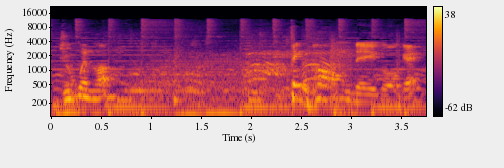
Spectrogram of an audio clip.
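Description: A man co-hosting a gaming show, reacting loudly, laughing and teasing his partner as they play. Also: medium pitch, measured pace. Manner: excitable, swearing, laughing, teasing. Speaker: co-host playing along. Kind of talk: casual let's-play commentary. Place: indoor room, seated on a couch. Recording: roomy echo with loud game music.

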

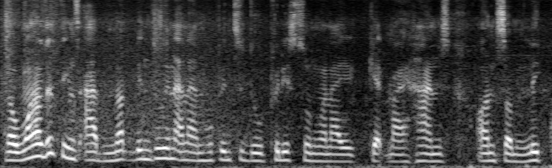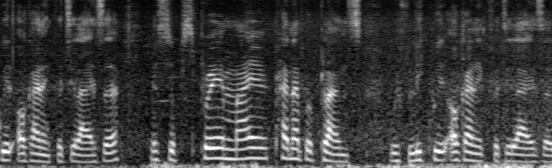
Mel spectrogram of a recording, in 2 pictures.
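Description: A man's voice: medium pitch, a little hiss or hum. A young man, casually explaining how he grows plants while standing outdoors in his backyard garden, close to the camera. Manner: relaxed explanatory, points at the plant as he talks. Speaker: gardening channel host. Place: outdoor backyard garden beside a hoop house. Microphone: camera close up at face level.

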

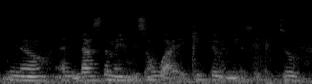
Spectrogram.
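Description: A woman's voice: mid-range voice, flat delivery, fairly quick, creaky. A young woman from Cuba, a classical guitarist, answering interview questions eagerly with many fillers. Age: young adult. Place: small room with a framed map on the wall. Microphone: stand mic, filmed by a far camera. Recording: roomy, distant, noisy.

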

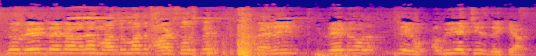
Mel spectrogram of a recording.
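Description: A man in his thirties giving a sales pitch for shoe stock to the camera, returning again and again to "thik hai ji". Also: fairly even intonation, normal speed, very noisy. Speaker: shoe wholesaler. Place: large tiled warehouse stacked with shoe boxes. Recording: echoey warehouse, mic at a distance.

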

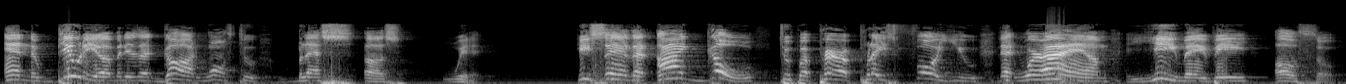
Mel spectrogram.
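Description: High, bright-voiced shouting preacher man. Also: big pitch swings, slow, dull audio. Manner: shouting, rhythmic call-and-response preaching. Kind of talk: revivalist sermon. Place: small church hall.

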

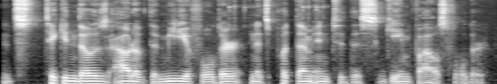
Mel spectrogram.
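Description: A man with a fairly low voice walks through a software tutorial. He speaks in a plain, instructional manner, explaining things step by step as the presenter. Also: level tone, normal speed. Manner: matter-of-fact, instructional.

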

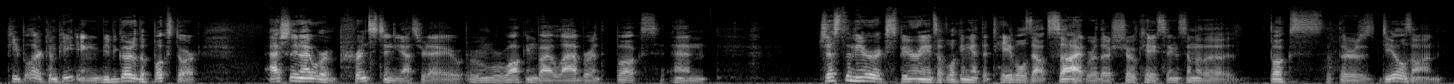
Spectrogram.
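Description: A man's voice: lowish voice, animated, normal speed, a bit bright. A man in his thirties hosting a solo podcast, thinking aloud with restarts and asides as he gives his opinions. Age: 30s. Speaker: podcast host.

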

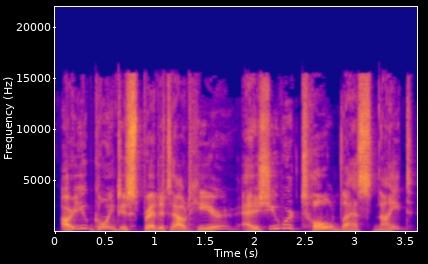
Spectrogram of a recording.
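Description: A man voicing a brisk, fussy elderly country doctor who calls out and demands things impatiently in a storybook reading. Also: high voice, wildly swooping pitch, pitched above the performer's own voice, exaggerated voice. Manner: loud, impatient calling and demanding.

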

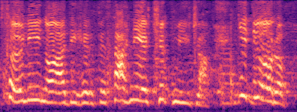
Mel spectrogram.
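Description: An actress playing a haughty, outraged nightclub singer in a comedy film, shrill, imperious and melodramatic. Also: female voice, brisk, over music, natural voice. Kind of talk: Turkish comedy film acting.

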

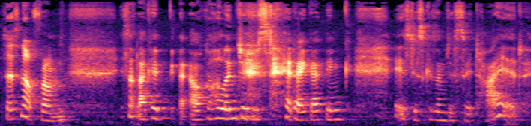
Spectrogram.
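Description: A young woman with a worn, croaky voice rambles through her day to the camera, laughing often. Her voice has a gravelly edge. She is filmed at arm's length in a roomy kitchen, with faint ambient noise behind her. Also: on the high side, a little slow. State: croaky, tired voice. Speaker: vlogger. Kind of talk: casual daily vlog. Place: home kitchen. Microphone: handheld camera at arm's length.

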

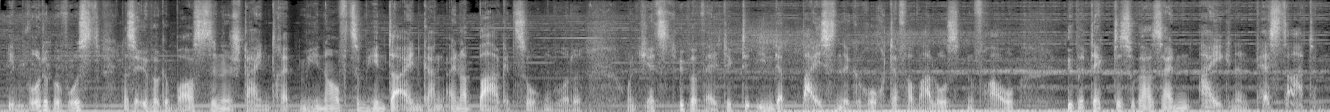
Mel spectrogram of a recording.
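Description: A man narrating a science fiction audio story in a brooding, deliberate way. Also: rumbling low, creaky. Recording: music under the voice. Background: music.

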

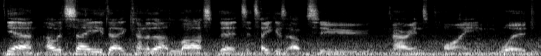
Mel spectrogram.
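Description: A man in his thirties, a travel vlogger, casually recapping a hike from inside a car, chatty and relaxed. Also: fairly low pitch, a little slow. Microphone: dashboard camera mic. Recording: noisy car interior with air conditioning.

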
